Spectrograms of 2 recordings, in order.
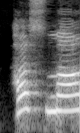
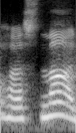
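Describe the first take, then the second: First: हंसना said has-na, unnasalised; no nasal vowel. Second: हंसना with nasal first vowel; nasalised vowel. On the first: Teacher showing wrong हंसना without nasal. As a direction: keep the nose out of हंसना. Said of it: "हंसना नहीं". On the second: Teacher correcting pupils, हंसना nasalised. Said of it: "चंद्र बिंदु कौन लगाएगा". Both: Shown as a demonstration.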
